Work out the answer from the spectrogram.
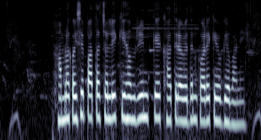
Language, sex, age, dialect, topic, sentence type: Bhojpuri, male, <18, Southern / Standard, banking, statement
